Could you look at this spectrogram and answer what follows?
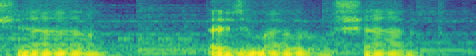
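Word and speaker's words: Seam: The name's Shawn, pronounced Shawn.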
